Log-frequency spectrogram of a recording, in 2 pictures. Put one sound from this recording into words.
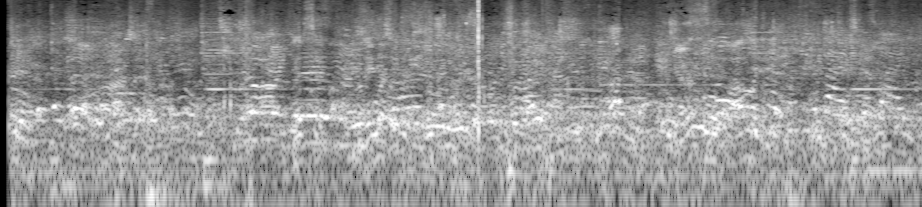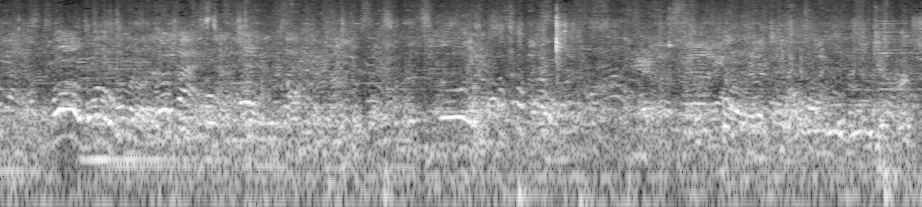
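A crowd of people chatters loudly in a room.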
